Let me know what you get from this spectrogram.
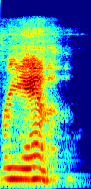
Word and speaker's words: Rihanna: I learned recently that Rihanna's name is actually supposed to be pronounced Rihanna.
